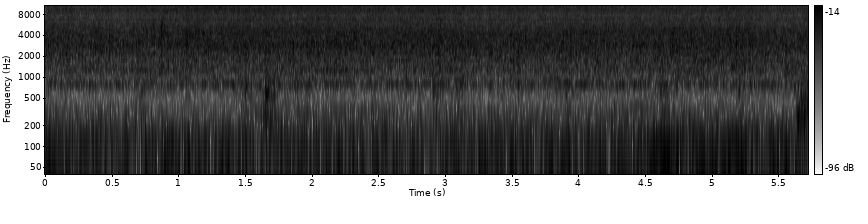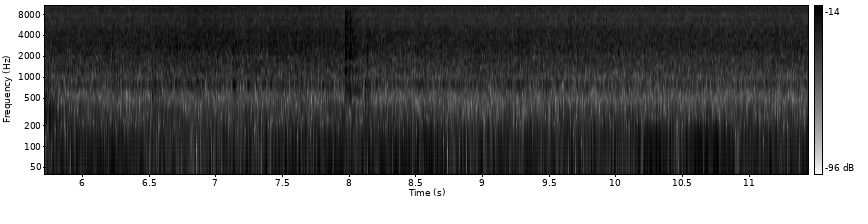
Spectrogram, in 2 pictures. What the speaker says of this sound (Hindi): इसे मैं अच्छी तरह चला दूंगी।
